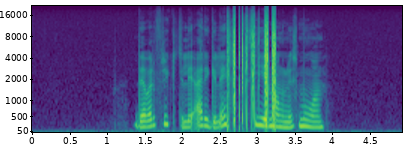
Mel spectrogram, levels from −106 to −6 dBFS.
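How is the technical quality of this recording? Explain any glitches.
One glitch stands out in this speech recording. From 2.60 to 3.26 s, a dense, uneven scratching and rustling sits on top of the speech, a few decibels louder than it. This is cable scratch noise, likely from a worn cable or connector being moved. Its contact resistance jumps about rapidly and injects bursts of noise into the signal.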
